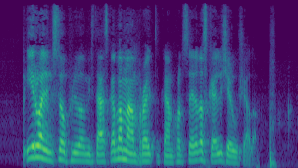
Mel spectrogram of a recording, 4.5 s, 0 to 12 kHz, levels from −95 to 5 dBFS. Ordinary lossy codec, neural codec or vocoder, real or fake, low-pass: MP3, 48 kbps; codec, 16 kHz in and 24 kHz out, 0.9 kbps, LongCat-Audio-Codec, fine tuned four codebook decoder; fake; 10.8 kHz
